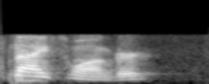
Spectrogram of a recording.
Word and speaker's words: Nyswonger: It's Nyswonger.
